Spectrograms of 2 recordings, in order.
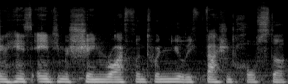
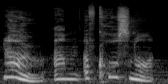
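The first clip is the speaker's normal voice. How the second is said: high ladylike voice, hurriedly reassuring; 13 semitones higher, slower than usual. A narrator's reading. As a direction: reassure the newcomer in a high, feminine voice. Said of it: "she assured the newcomer".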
